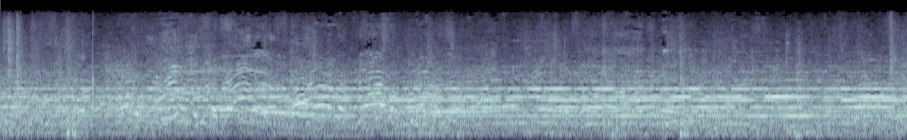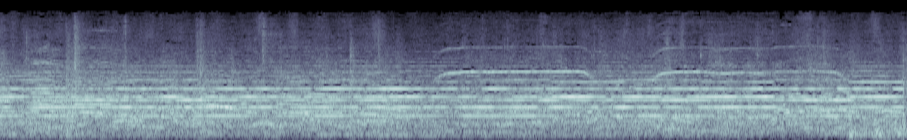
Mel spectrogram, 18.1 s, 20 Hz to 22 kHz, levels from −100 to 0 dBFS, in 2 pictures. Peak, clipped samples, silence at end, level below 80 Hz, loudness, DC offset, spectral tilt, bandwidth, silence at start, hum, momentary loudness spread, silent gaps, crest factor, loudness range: -6 dBFS; under 0.1%; 0 s; -62 dBFS; -17 LUFS; under 0.1%; -3 dB/octave; 16 kHz; 0 s; none; 4 LU; none; 12 dB; 1 LU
